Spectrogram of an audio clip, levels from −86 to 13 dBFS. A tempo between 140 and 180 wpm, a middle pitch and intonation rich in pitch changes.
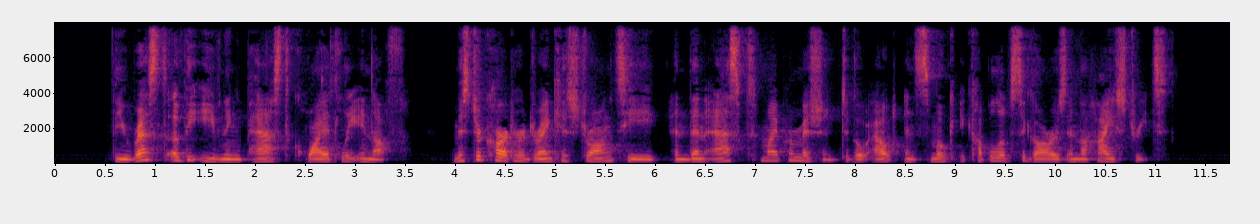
Yes: average, 165 wpm; medium, 160 Hz; wide, 8.4 semitones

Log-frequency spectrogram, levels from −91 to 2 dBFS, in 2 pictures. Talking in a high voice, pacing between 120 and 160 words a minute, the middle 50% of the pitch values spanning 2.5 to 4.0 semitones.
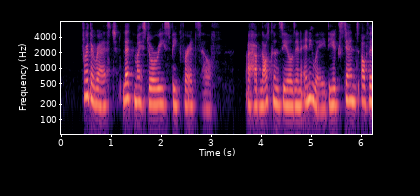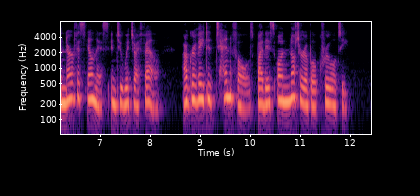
Yes: high, 205 Hz; average, 155 wpm; average, 3.5 semitones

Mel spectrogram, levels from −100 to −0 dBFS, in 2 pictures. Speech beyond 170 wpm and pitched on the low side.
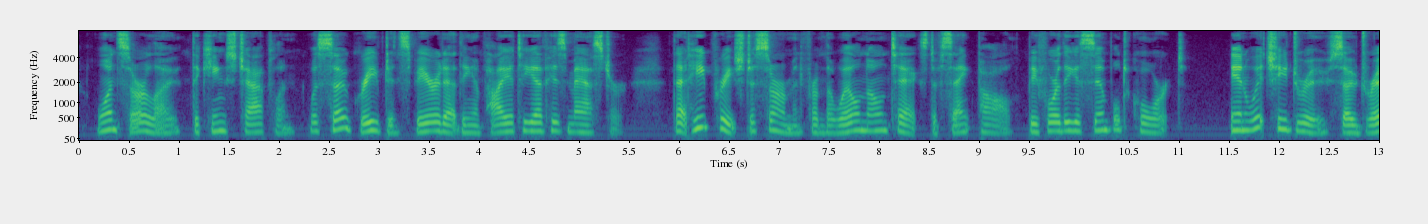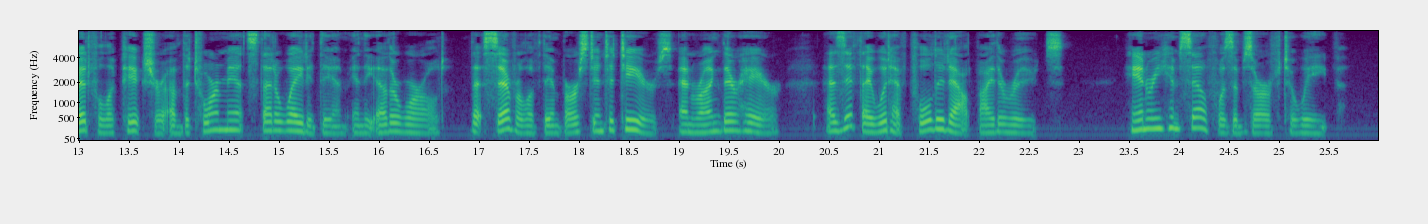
No: average, 180 wpm; medium, 185 Hz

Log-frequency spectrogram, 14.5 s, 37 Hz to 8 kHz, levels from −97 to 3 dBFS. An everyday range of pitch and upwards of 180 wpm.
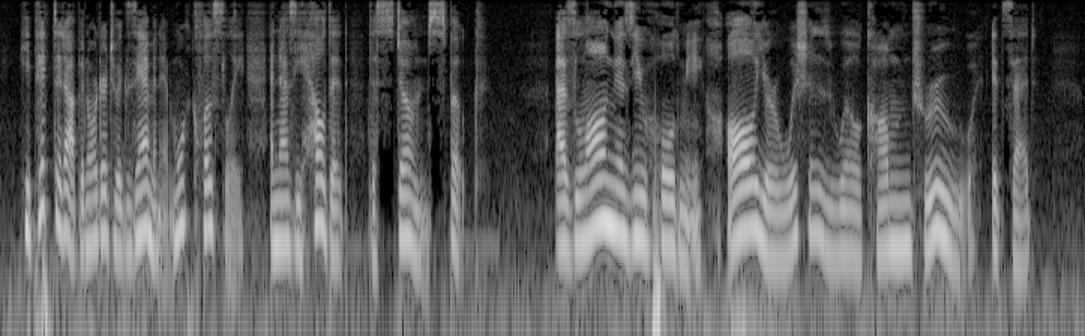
No: average, 4.7 semitones; slow, 135 wpm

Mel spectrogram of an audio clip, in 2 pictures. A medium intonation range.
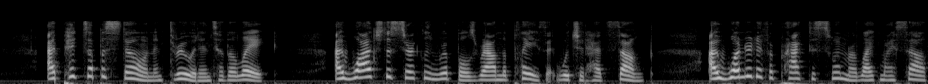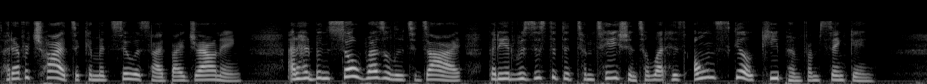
No: wide, 6.1 semitones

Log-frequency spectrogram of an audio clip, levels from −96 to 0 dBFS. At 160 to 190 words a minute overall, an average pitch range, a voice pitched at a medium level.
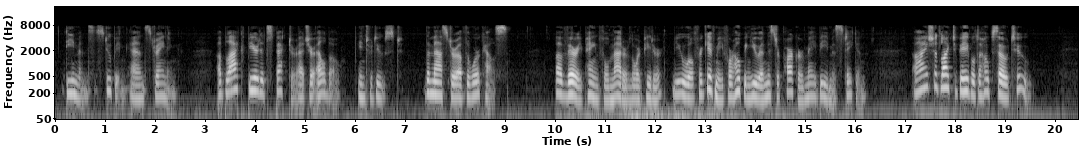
No: slow, 135 wpm; average, 4.5 semitones; medium, 180 Hz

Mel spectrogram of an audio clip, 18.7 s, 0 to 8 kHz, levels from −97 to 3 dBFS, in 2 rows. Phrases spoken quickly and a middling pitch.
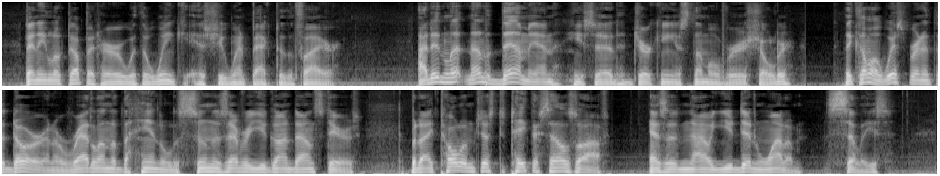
No: fast, 215 wpm; very low, 95 Hz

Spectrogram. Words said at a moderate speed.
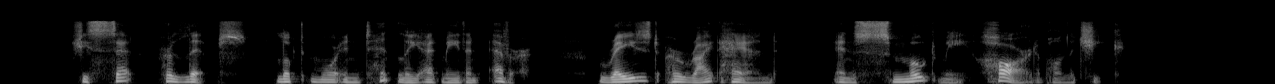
No: slow, 105 wpm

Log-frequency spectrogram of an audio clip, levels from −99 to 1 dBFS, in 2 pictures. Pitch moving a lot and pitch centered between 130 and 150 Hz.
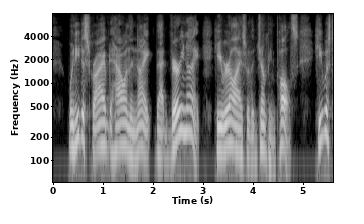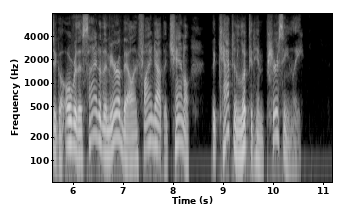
Yes: wide, 6.7 semitones; medium, 140 Hz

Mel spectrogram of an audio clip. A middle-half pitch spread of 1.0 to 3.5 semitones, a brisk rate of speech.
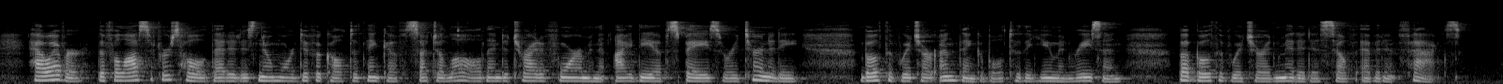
No: narrow, 2.4 semitones; average, 185 wpm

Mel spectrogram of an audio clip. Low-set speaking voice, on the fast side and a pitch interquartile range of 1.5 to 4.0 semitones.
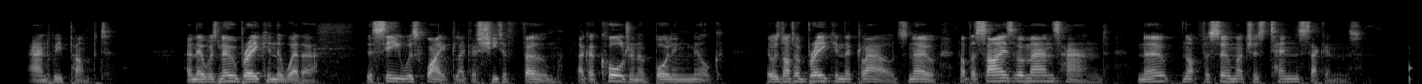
Yes: low, 130 Hz; fast, 210 wpm; average, 2.9 semitones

